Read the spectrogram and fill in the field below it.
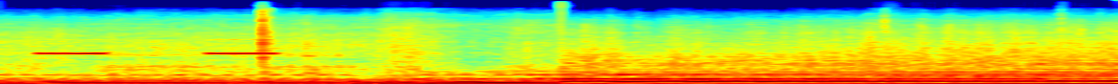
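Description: A tuned Mitsubishi Evo X engine idles with a steady low hum, briefly shifting pitch before settling into a smooth, even drone.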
